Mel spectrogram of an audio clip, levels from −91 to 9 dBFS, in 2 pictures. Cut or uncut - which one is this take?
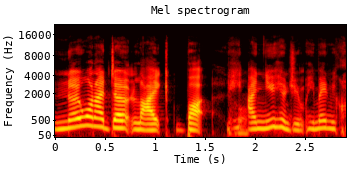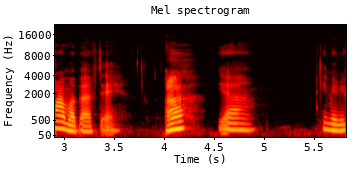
cut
